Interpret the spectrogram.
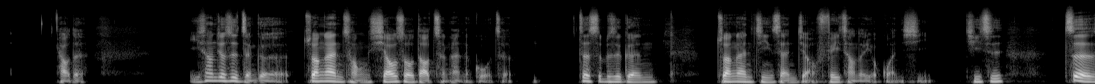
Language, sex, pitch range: Chinese, male, 105-130 Hz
